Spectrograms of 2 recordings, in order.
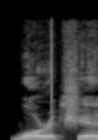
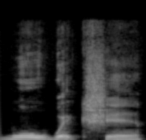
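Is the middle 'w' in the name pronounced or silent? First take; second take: silent; pronounced. First: The middle 'w' is silent in the name. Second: The middle 'w' is pronounced in the name. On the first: The speaker calls it right. "it was Warwickshire" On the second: The speaker calls it wrong. "not Warwickshire"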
